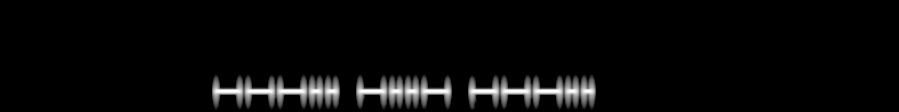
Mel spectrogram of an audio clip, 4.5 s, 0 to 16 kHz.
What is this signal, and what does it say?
Morse code, heard as a keyed tone, about 29 wpm, 700 Hz. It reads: 8X8
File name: Speed-Racing - Three Letter-Number Combinations - 25wpm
